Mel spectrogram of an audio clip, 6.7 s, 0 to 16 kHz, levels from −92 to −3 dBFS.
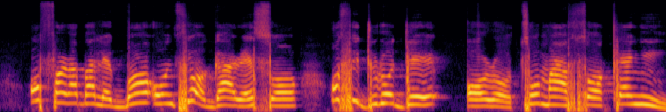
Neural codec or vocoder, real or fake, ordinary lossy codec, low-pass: codec, 44.1 kHz, 7.8 kbps, DAC; fake; none; 14.4 kHz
